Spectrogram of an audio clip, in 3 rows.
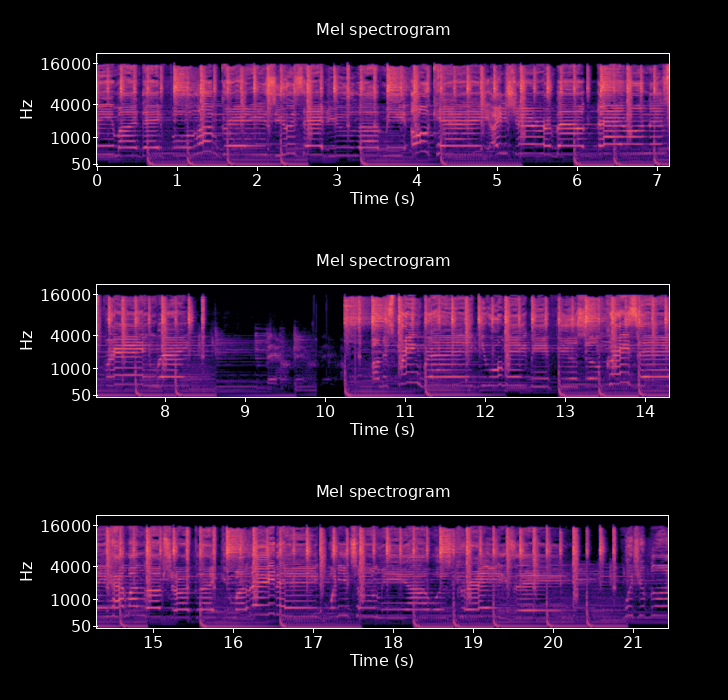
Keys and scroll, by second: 11.7 ctrl+super+w, 15.1 ctrl+super+w.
